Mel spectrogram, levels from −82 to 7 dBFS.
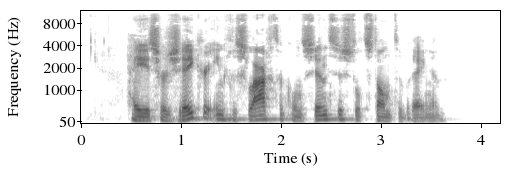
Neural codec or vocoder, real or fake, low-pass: none; real; 10.8 kHz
